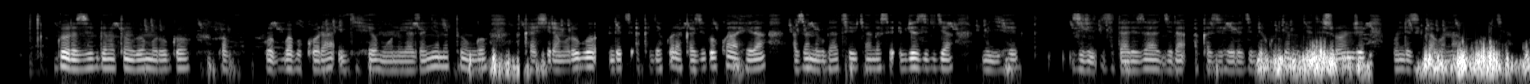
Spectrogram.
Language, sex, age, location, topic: Kinyarwanda, male, 18-24, Nyagatare, agriculture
